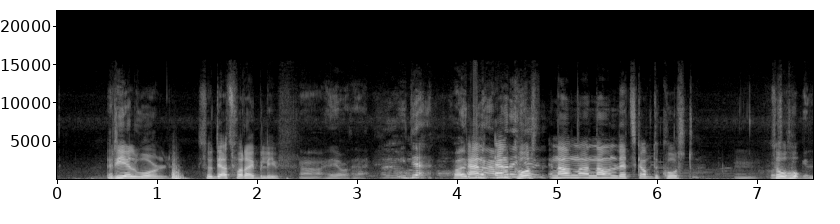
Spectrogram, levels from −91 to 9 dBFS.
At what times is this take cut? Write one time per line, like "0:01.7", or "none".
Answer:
none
